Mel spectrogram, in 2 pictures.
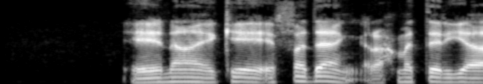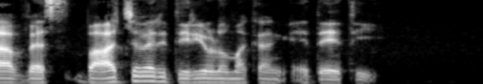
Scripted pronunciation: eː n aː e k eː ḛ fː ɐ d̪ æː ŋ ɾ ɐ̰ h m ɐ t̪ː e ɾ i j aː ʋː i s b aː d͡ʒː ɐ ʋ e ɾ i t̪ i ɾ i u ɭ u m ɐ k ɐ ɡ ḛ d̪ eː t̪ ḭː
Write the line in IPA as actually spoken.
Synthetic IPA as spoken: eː n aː e k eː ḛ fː ɐ d̪ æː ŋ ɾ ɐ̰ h m ɐ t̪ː e ɾ i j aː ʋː e s b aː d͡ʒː ɐ ʋ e ɾ i d̪ i ɾ i u ɭ u m ɐ k ɐ ŋ ḛ d̪ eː t̪ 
